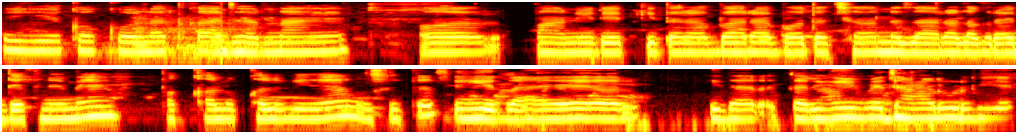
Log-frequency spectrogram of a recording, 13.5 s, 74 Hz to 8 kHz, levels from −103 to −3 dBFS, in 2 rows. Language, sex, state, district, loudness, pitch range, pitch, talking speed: Hindi, female, Bihar, Jamui, -18 LUFS, 195-215 Hz, 200 Hz, 170 wpm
